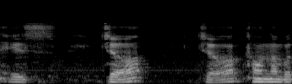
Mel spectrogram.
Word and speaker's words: 乛: The pronunciation tone number 2, 저, just like this.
